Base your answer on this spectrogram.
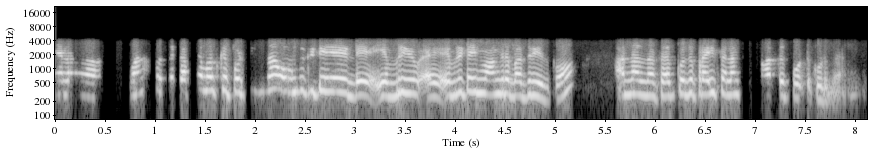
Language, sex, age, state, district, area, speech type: Tamil, female, 45-60, Tamil Nadu, Chennai, urban, conversation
